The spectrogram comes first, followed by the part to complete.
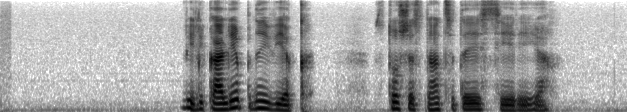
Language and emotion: Russian, neutral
